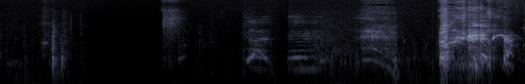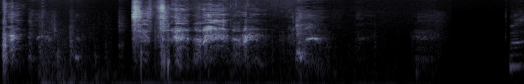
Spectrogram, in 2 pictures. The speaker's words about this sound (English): With all that coughing.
